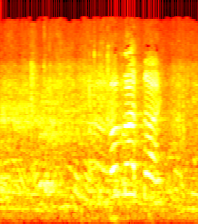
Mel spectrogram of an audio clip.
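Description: Young children's voices, with a loud, high-pitched, wavering squeal about a second and a half in.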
